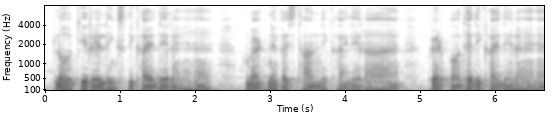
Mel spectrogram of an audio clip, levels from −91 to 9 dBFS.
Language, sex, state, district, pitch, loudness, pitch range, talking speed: Hindi, male, Maharashtra, Dhule, 115 Hz, -38 LUFS, 115-120 Hz, 180 wpm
